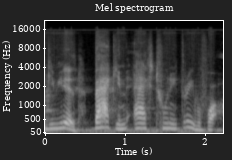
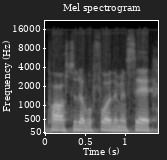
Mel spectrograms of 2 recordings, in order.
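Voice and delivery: ordinary talk

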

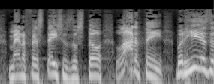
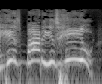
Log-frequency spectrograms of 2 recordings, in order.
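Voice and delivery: excited wife; 13 semitones higher than usual. Retold or imitated. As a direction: shout it like the miracle just happened. Wife announces healing.

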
